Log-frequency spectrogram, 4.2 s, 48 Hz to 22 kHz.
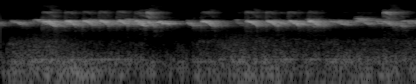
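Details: White-eye song recorded 29 April 2022 from a bird given no supplements: two rapid bursts of shrill, buzzy twittering, each lasting about one and a half seconds, over a soft hiss of background noise.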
